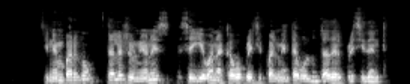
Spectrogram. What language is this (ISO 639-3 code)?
spa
